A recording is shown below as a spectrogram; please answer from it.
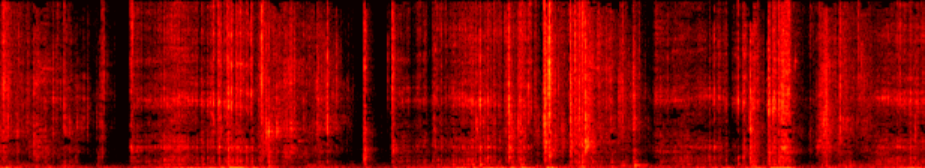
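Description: A solid, dry, round green bar of soap held in the hand is carved with a utility knife blade, giving bright, dry scraping and crisp crackling as flakes shave off. The strokes come in quick, uneven bursts with short pauses between them.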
